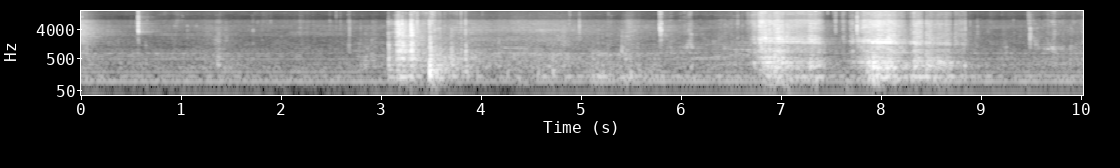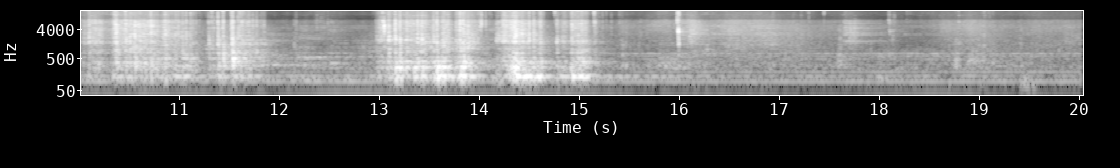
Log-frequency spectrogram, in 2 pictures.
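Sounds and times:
low steady hum: 0.0 - 20.0
fingers scraping freezer frost: 6.6 - 9.0, 10.0 - 11.9, 13.0 - 15.4.

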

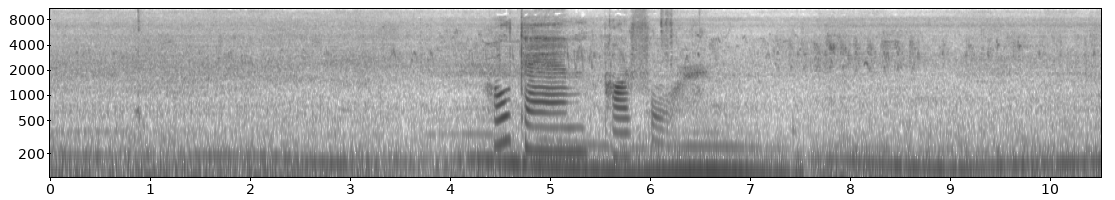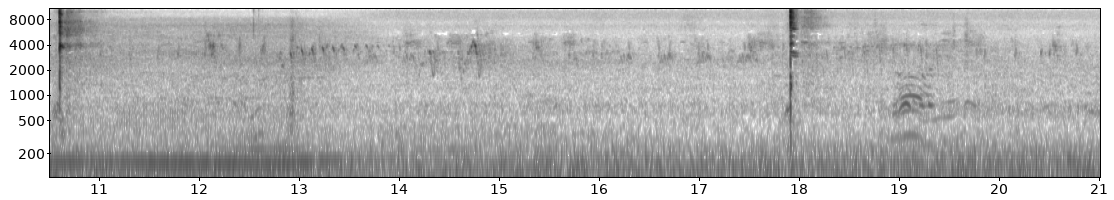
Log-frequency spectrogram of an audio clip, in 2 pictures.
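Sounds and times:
steady low hum: 0.0 - 21.0
golf club striking ball: 10.5 - 11.2, 17.8 - 18.5.

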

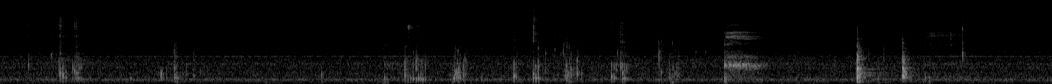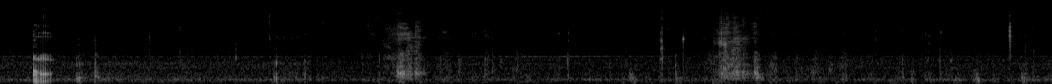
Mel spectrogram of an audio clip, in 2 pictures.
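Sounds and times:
sipping and swallowing: 0.5 - 0.9, 3.9 - 7.2
person burping: 10.9 - 11.1.

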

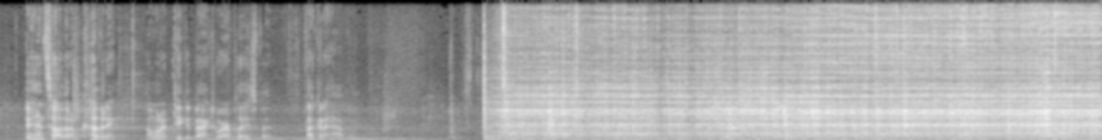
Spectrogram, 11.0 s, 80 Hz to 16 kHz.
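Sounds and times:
bandsaw cutting steel: 4.8 - 11.0.

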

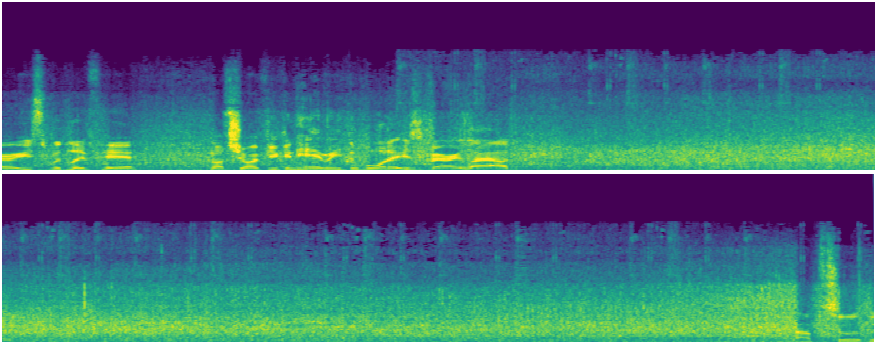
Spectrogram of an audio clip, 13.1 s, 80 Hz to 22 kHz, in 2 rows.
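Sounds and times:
water rushing over rocks: 0.0 - 13.0.

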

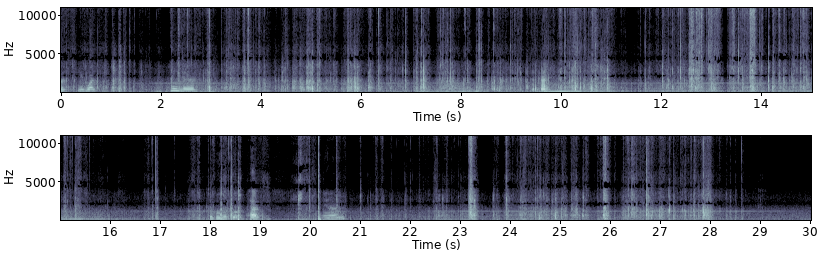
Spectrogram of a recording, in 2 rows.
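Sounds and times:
packaging crinkling and rustling: 0.0 - 29.3.

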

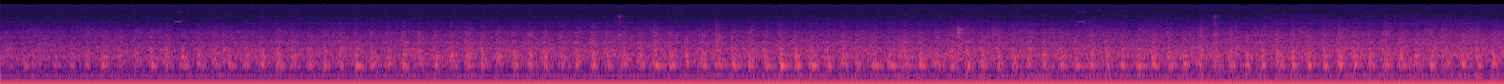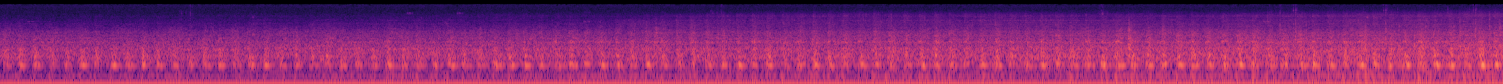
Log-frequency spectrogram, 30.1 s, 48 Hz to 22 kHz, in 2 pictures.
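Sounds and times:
steam locomotive exhaust beat: 0.0 - 30.0
train running on track: 0.0 - 30.0.

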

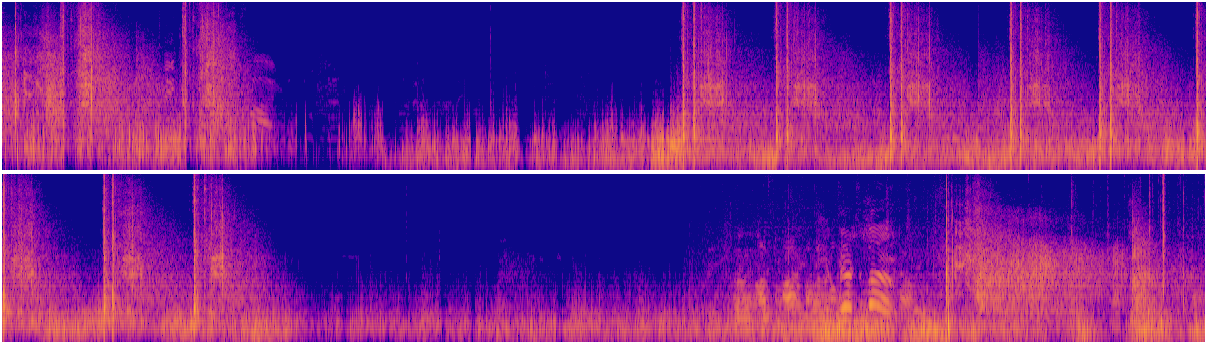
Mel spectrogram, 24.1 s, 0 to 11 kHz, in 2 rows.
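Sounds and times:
submachine gun shots with echo: 0.0 - 2.5, 6.8 - 14.7, 21.5 - 23.7.

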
